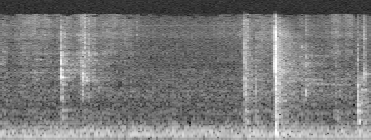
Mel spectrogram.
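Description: Wooden slab-rolling guide strips and a wooden rolling pin being handled on a canvas-covered work board: a faint tap under half a second in and a sharper wooden knock near the end, over a steady low hum.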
